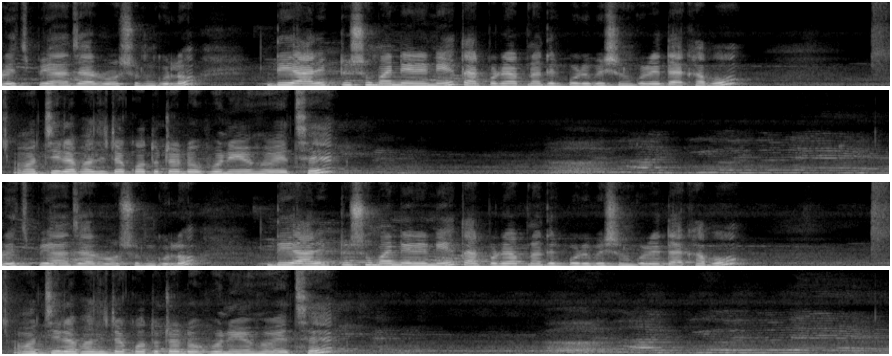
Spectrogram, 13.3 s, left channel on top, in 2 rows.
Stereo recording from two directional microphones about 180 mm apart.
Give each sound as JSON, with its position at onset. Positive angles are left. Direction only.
{"t": 0.0, "sound": "a woman's voice", "side_deg": 15}
{"t": 6.7, "sound": "a woman's voice", "side_deg": 15}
